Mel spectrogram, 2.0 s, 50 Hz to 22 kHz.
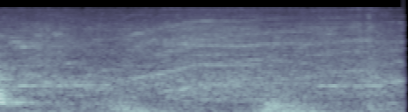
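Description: Electric 4WD RC racing buggies' motors whining around the track, one rising in pitch about half a second in as a buggy accelerates.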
